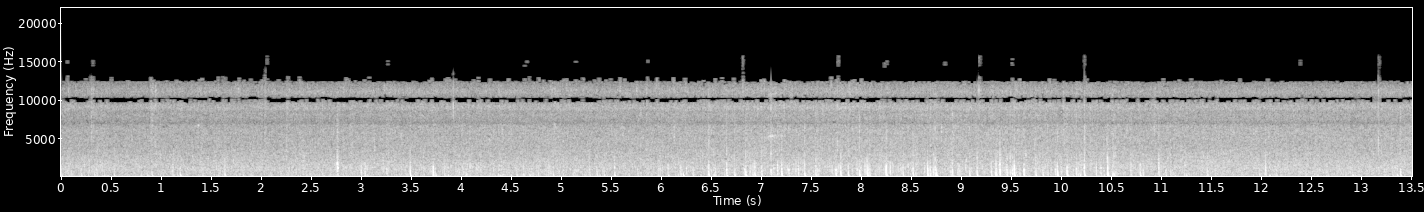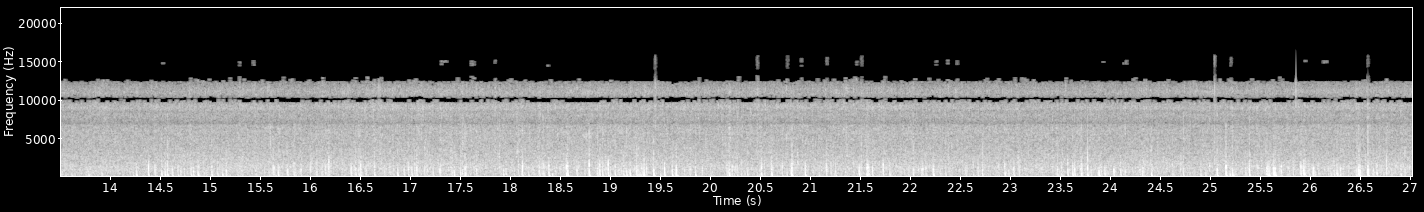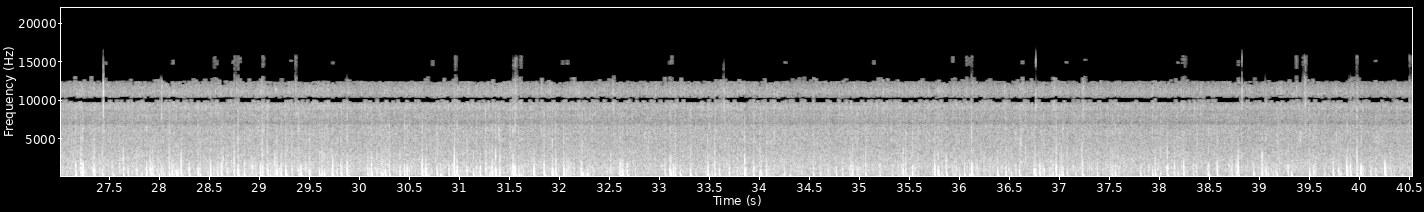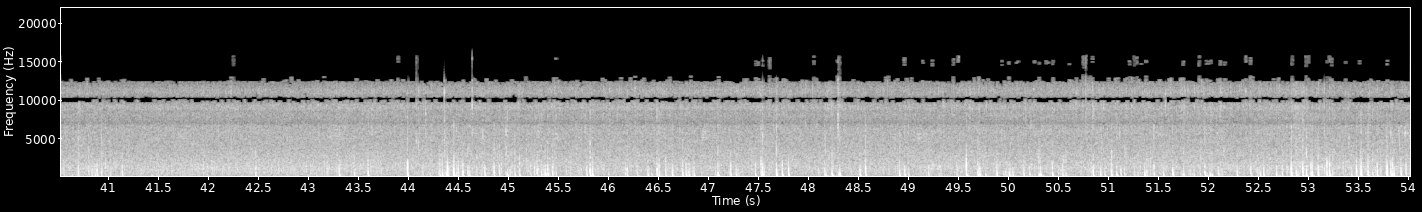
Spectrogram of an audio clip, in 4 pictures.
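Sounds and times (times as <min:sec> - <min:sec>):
rain falling on foliage: 0:00.0 - 0:54.0.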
